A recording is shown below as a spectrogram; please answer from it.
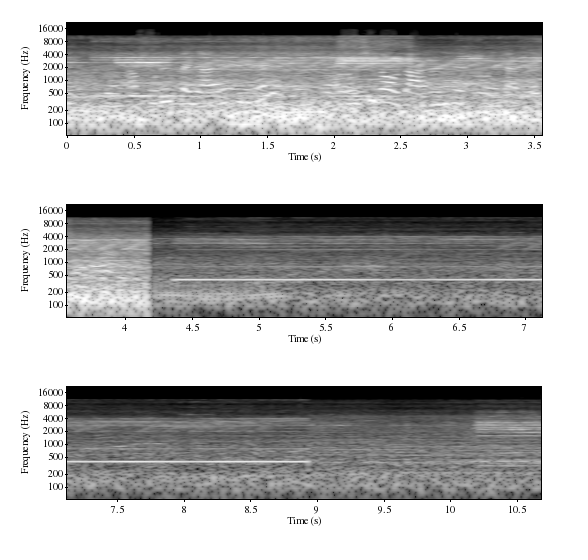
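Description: A woman speaking over street traffic noise; about four seconds in it cuts off sharply to quieter street ambience carrying a single steady hum, which stops about nine seconds in.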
